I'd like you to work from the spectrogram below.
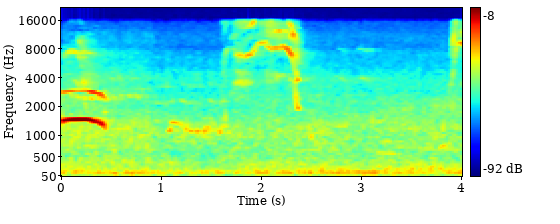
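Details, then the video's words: Young monkey Santo cries to mother Sara for milk: a brief, loud, level whistled wail opens the moment, followed by high sweeping chirps from birds and soft outdoor ambience. "Little Monkey SANTO feels sad and cries so sadly call Mama SARA came to take care of him"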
